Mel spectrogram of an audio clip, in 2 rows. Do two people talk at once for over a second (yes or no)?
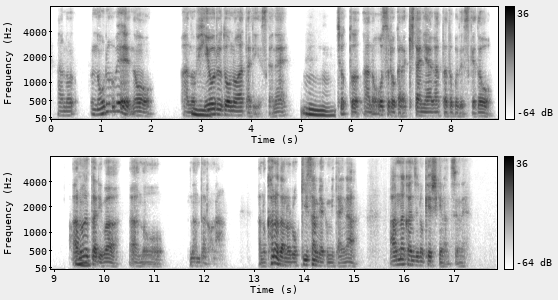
no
